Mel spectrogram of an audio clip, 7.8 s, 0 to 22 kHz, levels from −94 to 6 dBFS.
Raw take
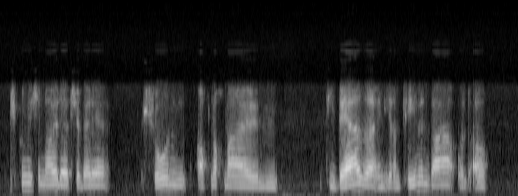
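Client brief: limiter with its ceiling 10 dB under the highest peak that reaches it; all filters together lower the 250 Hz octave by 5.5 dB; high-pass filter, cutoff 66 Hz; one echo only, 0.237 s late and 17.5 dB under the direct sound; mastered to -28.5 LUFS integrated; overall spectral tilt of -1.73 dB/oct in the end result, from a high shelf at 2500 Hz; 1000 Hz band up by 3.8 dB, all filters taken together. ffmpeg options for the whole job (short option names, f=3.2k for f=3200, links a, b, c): -af "highpass=66,equalizer=f=250:t=o:g=-7.5,equalizer=f=1k:t=o:g=6,highshelf=f=2.5k:g=6,alimiter=limit=-12dB:level=0:latency=1,aecho=1:1:237:0.133,volume=-3dB"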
